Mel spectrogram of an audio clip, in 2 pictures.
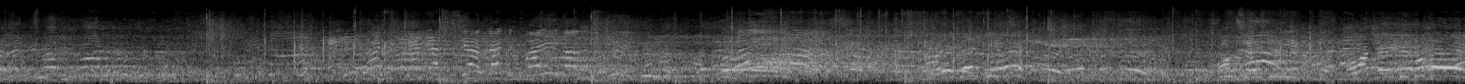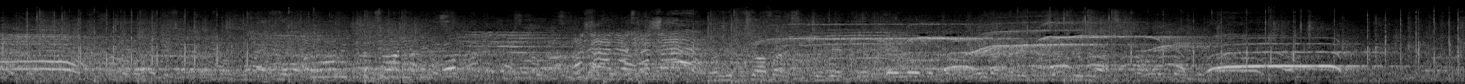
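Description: A large crowd chatters and shouts throughout a big echoing hall.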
